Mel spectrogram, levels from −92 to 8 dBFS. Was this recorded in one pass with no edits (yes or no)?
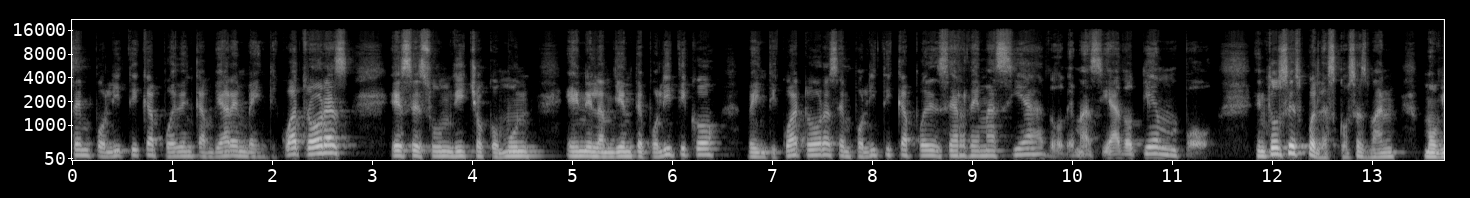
yes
